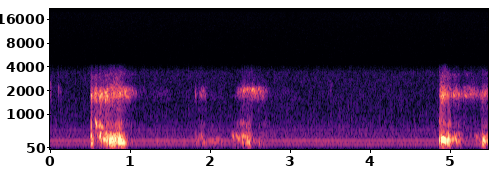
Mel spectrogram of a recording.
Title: Snoring puppy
